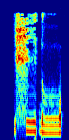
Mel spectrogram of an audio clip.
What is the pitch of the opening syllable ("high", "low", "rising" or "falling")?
high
